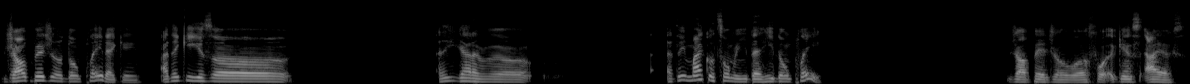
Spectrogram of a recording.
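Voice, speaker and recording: A man's voice: mid-range voice, animated, normal speed, long pauses, no echo, studio quality. A young man co-hosting a casual football chat, blunt and emphatic, often laughing.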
